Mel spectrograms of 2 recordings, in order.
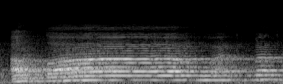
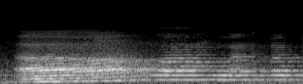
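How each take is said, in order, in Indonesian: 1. Suku kata la dibaca panjang. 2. Vokal A pembuka dibaca panjang. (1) "kalau la-nya panjang boleh" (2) "A-nya yang panjang tak boleh"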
